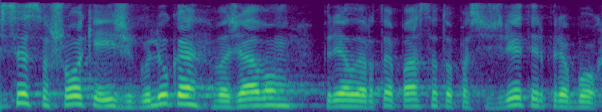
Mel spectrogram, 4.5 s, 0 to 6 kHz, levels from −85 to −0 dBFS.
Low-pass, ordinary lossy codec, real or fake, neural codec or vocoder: 5.4 kHz; MP3, 48 kbps; real; none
